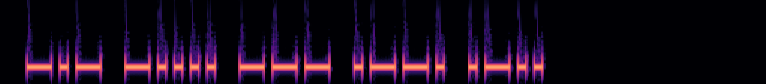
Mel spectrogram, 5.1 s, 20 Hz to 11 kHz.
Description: Morse code, heard as a keyed tone, about 21 wpm, 700 Hz. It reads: K6OPL
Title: USA Callsign DE Callsign - 5 Characters - 22wpm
